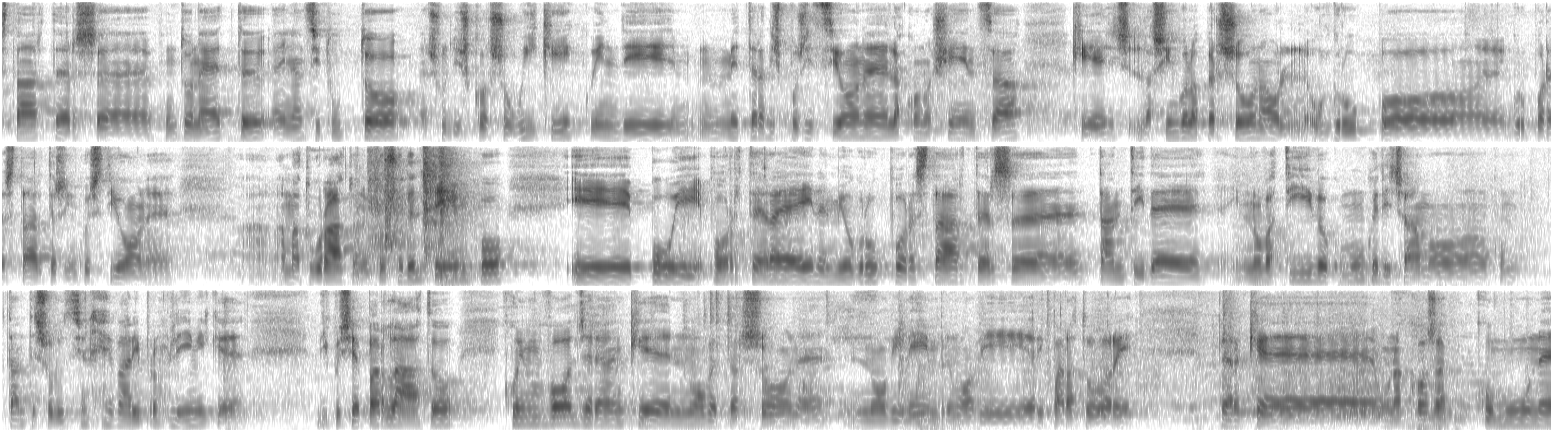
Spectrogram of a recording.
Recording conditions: busy venue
